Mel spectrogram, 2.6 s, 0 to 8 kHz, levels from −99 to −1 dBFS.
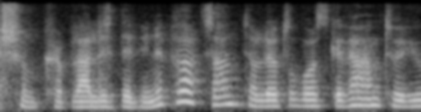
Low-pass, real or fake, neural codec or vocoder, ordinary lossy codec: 7.2 kHz; fake; codec, 16 kHz in and 24 kHz out, 0.6 kbps, FocalCodec, streaming, 4096 codes; Opus, 64 kbps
